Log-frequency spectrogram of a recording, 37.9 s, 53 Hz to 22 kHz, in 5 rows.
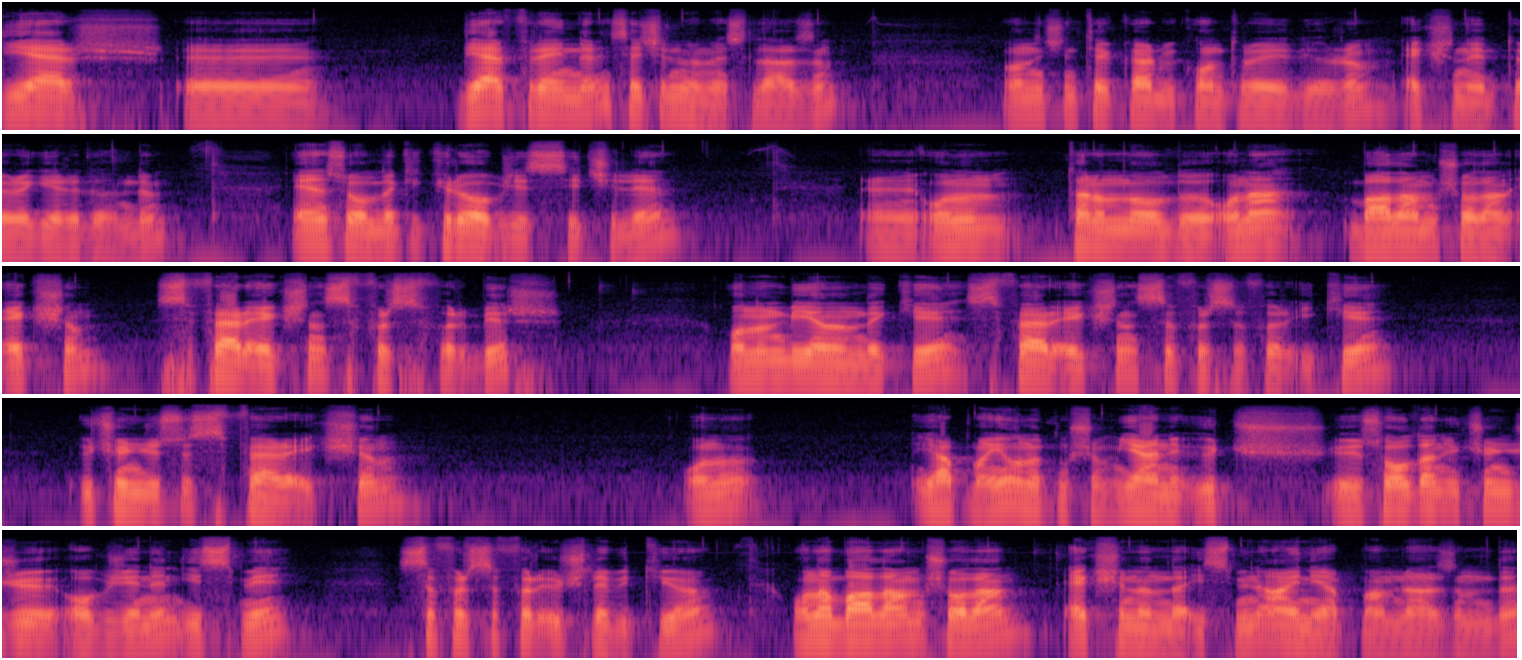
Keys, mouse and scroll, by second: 3.2-4.9 right drag, 5.4-7.1 right drag, 7.2 right click, 7.3-9.0 drag, 18.2-19.9 right drag, 21.9-23.5 right drag, 34.9-36.5 drag.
